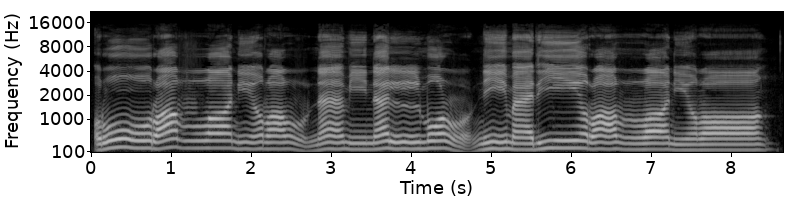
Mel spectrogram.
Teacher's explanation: Nah, ini hukumnya sudah beda. Ini sudah beralih ke hukum idgham bila gunnah ya, karena ini baris 2 bertemu dengan ra, kita baca tidak berdengung.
